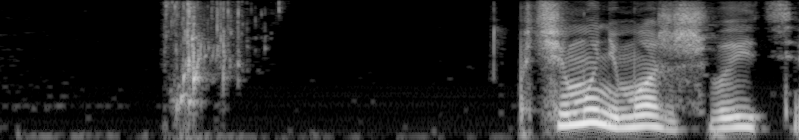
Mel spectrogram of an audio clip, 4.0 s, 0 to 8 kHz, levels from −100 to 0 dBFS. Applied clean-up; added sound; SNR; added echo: classical method spectral subtraction.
